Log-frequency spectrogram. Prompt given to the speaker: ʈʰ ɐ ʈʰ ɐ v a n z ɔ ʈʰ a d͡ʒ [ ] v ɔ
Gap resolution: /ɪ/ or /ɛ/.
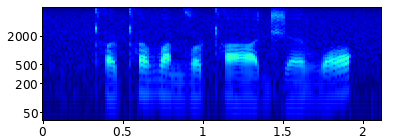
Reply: ɛ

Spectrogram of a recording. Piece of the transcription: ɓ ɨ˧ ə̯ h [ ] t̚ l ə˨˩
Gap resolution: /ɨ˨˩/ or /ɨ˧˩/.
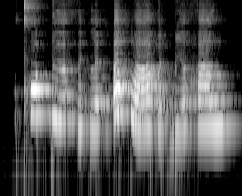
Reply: ɨ˨˩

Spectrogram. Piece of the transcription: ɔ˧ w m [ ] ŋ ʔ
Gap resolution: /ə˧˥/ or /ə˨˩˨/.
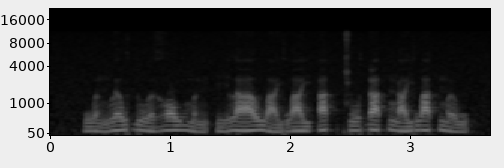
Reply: ə˨˩˨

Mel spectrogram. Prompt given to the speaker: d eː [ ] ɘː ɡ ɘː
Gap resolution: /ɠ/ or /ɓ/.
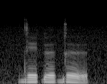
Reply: ɠ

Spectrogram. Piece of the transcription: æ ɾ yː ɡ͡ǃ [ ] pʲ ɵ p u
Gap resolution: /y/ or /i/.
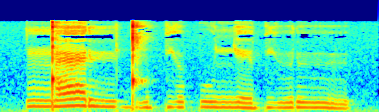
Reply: i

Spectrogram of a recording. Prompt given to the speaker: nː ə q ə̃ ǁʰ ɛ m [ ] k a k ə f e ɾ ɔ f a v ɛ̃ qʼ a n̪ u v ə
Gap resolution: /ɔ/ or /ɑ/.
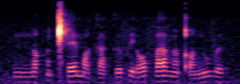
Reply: ɑ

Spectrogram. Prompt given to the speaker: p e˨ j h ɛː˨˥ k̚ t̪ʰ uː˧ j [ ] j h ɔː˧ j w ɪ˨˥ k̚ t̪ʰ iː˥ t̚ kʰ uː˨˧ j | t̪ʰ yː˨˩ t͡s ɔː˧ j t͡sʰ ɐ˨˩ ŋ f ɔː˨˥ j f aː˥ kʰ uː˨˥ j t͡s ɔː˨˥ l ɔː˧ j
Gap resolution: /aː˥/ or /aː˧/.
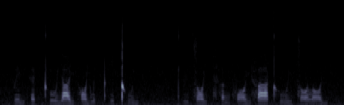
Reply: aː˧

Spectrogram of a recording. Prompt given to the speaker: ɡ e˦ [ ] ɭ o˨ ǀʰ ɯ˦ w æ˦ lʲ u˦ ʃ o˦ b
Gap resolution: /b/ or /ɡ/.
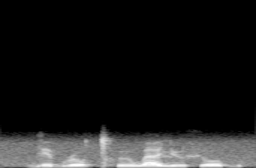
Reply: b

